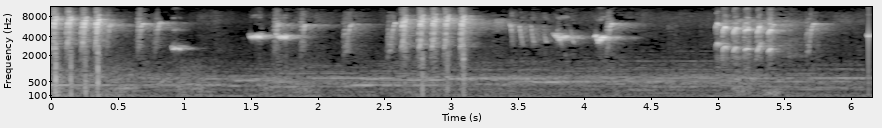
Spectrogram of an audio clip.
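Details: Excited male common iora answering a female; bursts of rapid stuttering high chirps alternate with single clear whistled notes, groups repeating roughly every second with short silences between.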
